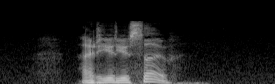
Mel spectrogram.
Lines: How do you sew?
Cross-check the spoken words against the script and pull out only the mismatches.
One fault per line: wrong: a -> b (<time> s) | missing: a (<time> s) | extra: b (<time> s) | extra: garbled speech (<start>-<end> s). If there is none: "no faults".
extra: you (1.2 s)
